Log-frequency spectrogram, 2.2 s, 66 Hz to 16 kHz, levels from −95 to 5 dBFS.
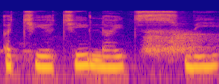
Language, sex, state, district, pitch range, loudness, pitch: Hindi, female, Himachal Pradesh, Shimla, 205-220 Hz, -15 LUFS, 210 Hz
